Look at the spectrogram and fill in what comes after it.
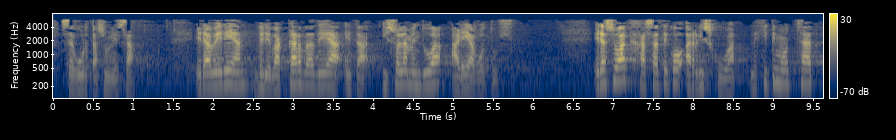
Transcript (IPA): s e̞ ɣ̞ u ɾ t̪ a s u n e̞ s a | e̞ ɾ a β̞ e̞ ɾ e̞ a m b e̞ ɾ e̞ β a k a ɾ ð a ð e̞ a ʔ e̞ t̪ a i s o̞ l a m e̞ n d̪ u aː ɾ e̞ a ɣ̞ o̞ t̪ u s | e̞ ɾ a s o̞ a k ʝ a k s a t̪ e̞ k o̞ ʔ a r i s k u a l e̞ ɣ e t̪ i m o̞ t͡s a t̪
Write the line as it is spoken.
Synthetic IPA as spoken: s e̞ ɣ̞ u ɾ t̪ a s u n e̞ s a | e̞ ɾ a β̞ e̞ ɾ e̞ a m b e̞ ɾ e̞ β a k a ɾ ð a ð e̞ a ʔ e̞ t̪ a i s o̞ l a m e̞ n d̪ u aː ɾ e̞ a ɣ̞ o̞ t̪ u s | e̞ ɾ a s o̞ a k ʝ a s a t̪ e̞ k o̞ ʔ a r i s k u a l e̞ ɣ i t̪ i m o̞ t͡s a t̪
